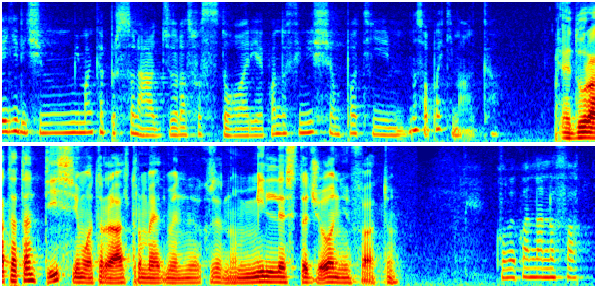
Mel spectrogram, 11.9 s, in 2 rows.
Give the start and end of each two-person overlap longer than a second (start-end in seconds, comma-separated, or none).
none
